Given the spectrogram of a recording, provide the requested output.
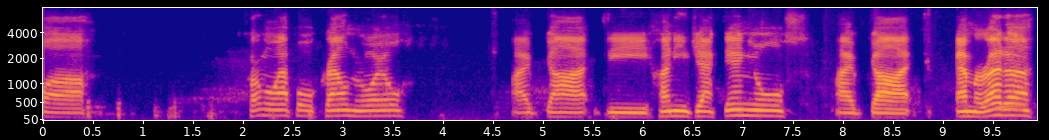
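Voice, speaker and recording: A man's voice: mid-range voice, pushed and bright, dry recording, poor audio. Laid-back man hosting a livestream chat. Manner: easygoing, swears casually, reads chat aloud. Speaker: livestream host. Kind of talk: casual chat.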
